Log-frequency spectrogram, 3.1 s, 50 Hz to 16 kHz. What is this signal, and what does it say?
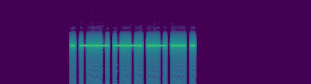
Morse code, heard as a keyed tone, about 50 wpm, 700 Hz. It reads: EXCUSE
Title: Top 501-750 Words 50wpm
